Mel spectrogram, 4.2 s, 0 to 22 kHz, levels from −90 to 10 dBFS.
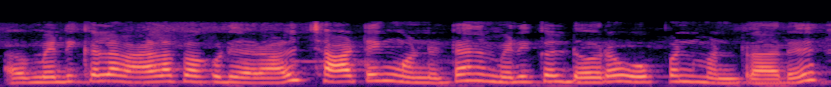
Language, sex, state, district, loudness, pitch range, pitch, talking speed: Tamil, female, Tamil Nadu, Kanyakumari, -16 LUFS, 225-280 Hz, 255 Hz, 170 wpm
